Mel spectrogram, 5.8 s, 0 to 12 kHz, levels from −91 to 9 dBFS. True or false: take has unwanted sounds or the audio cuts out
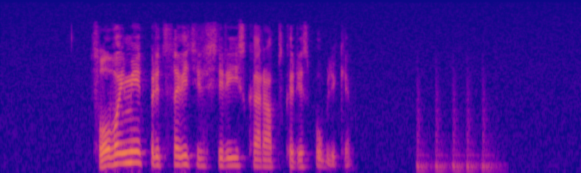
true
